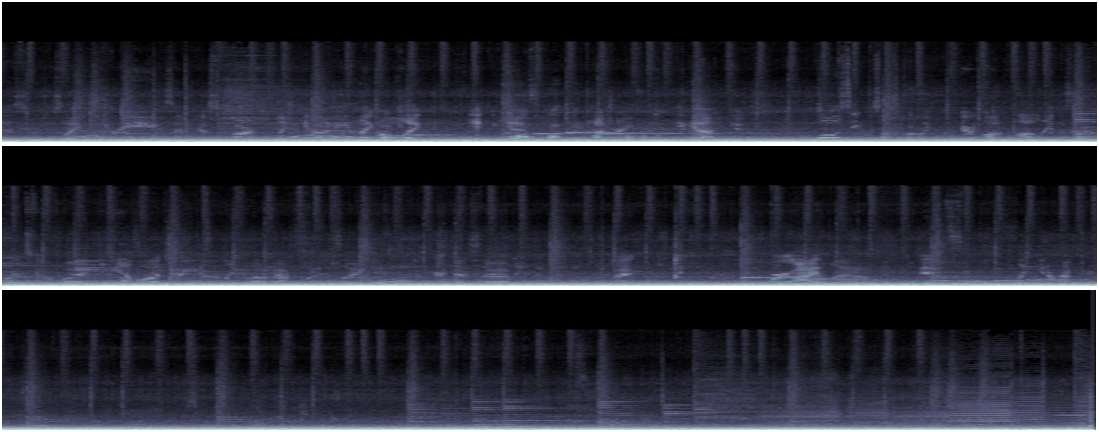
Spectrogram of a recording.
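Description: Steady low rumble of a jet airliner's cabin in flight, the engines and airflow heard through the fuselage, with faint voices over it.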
